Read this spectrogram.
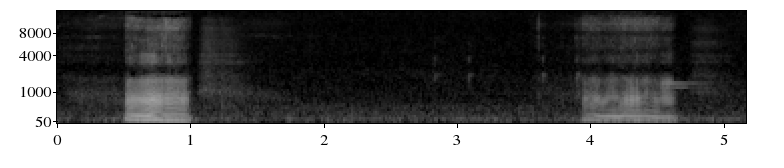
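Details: Sleeping Shih Tzu snoring: two harsh, buzzing snores roughly three seconds apart, with faint room noise between.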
